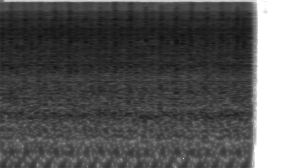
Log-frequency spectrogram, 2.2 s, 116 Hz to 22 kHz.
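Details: 2009 Harley-Davidson Fatboy Softail V-twin idling after an oil change, checked for leaks: lumpy, loping idle with a steady uneven thump and no ticks or knocks; a sound, healthy idle.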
